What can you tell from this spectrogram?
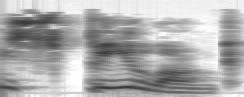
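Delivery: "spelunk" with a long ee, SPEE-lunk; "spelunk" opening on a clear "spee"; Jersey pronunciation, jokingly claimed. Shown as a demonstration. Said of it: "This is how we talk in Jersey".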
